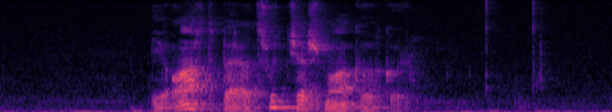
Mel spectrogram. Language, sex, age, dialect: Faroese, male, 36-60, Norðurstreymoy/Eysturoy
